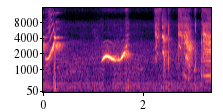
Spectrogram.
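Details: Pet green Rose-ringed parakeet giving a short upward whistle, then a clear wavering whistle, then a brief burst of harsh, speech-like chatter.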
